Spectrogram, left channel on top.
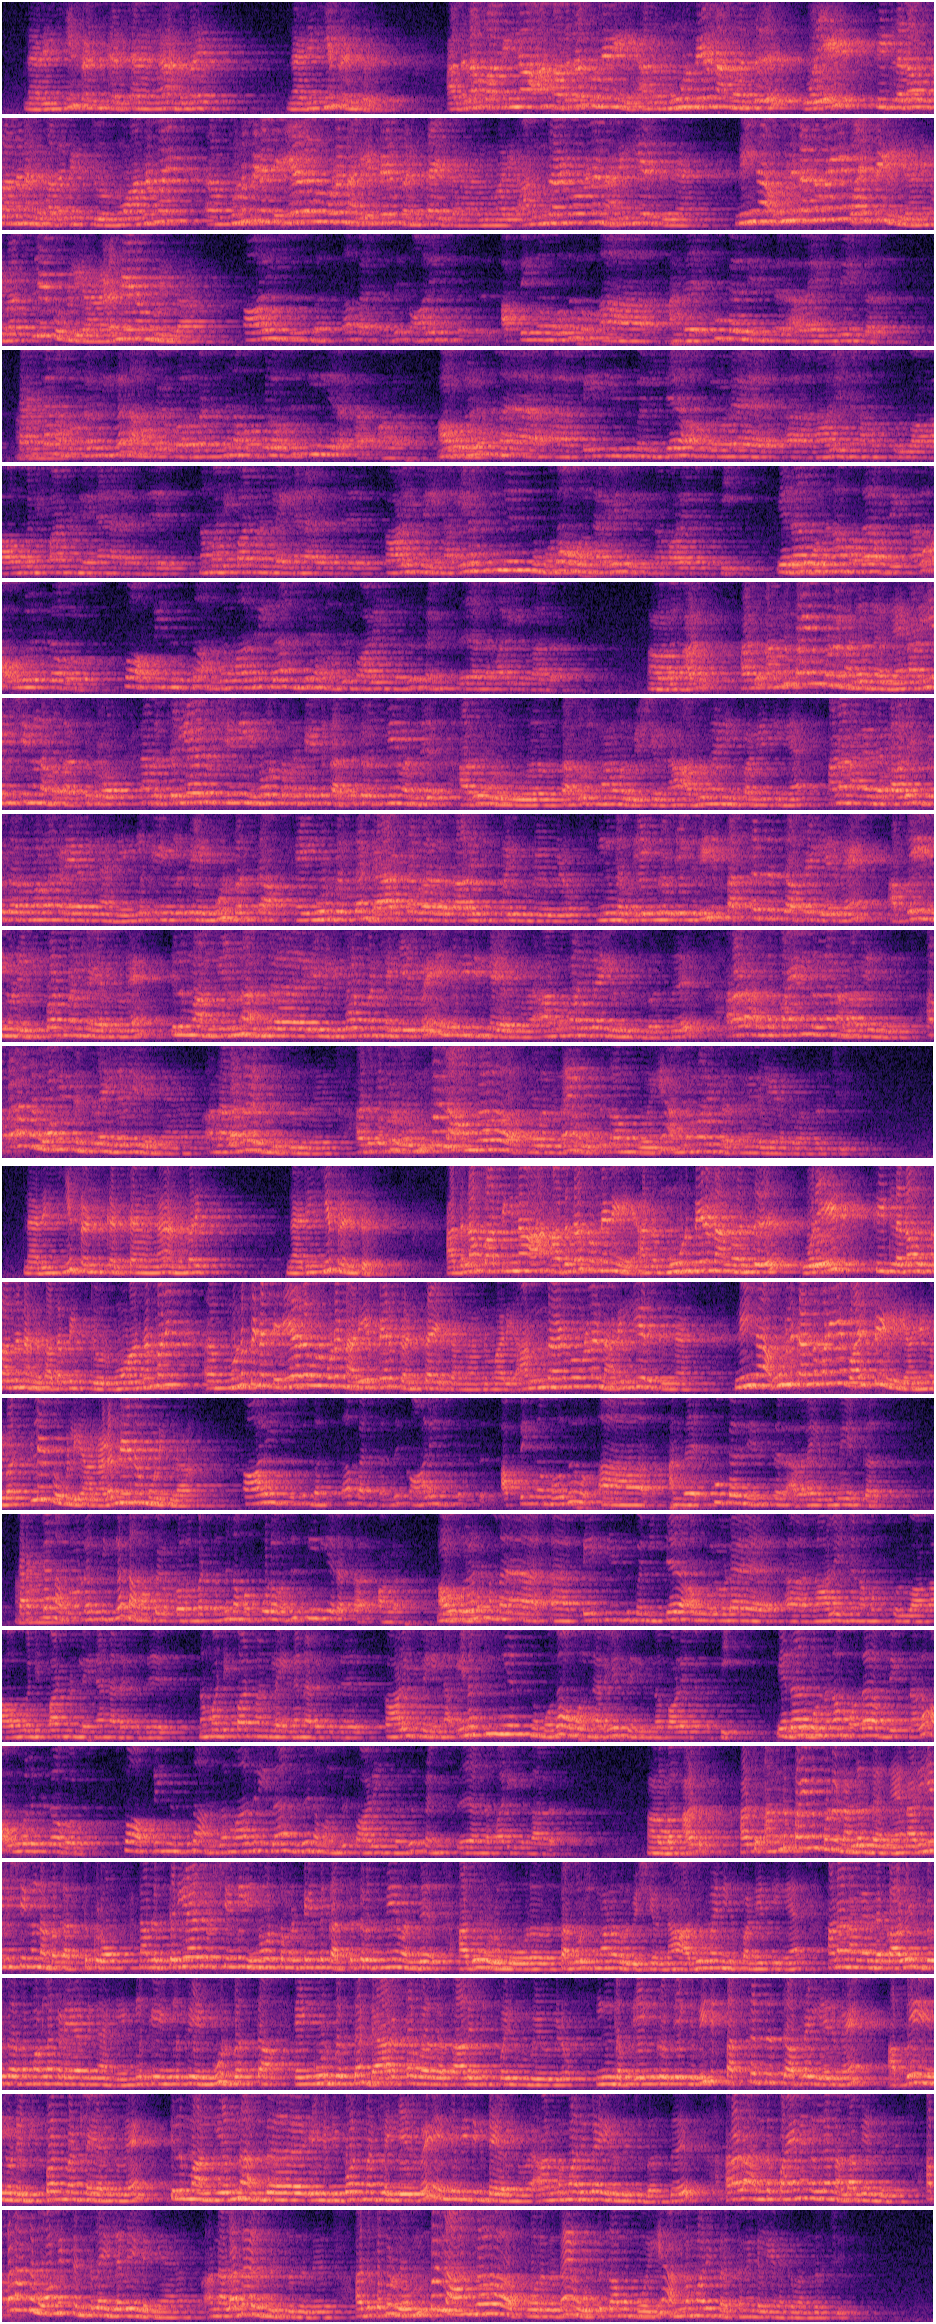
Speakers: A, on the right (about 65°); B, on the right (about 30°).
A: நெறய ஃரெண்ட்ஸ் கெட ச்சாங்கங்க அந்த மாரி நெறய ஃப்ரெண்ட்ஸு அதெல்லாம் பாத்தீங்கன்னா அது தான் சொன்னேனே அந்த மூணு பேரு நாங்க வந்து ஒரே சீட்லதா உட்காந்து நாங்க கத பேசிட்டு வருவோ அந்த மாரி முன்ன பின்ன தெரியாதவங்க கூட நெறய பேர் ஃப்ரெண்ட்ஸா இருக்காங்க அந்த மாரி அந்த அனுபவம்ல நெறய இருக்குங்க நீங்க உங்களுக்கு அந்த மாரியே வாய்ப்பே இல்லையா நீங்க பஸ்லேயே போகலயா நடந்தே தா போனிங்ளா
B: காலேஜ் வந்து பஸ் தான் பட் வந்து காலேஜ் பஸ் அப்டிங்கூ போது அந்த கூட்டல் நெரி அதெல்லா எதுவுமே இருக்காது
A: ஆ
B: கரெக்டா நம்மளோட சீட் ல நம்ம போய் உட்காரோ பட் வந்து நம்ம கூட வந்து சீனியர் அக்கா இருப்பாங்க அவுங்களோட
A: ம் ம்
B: நம்ம அ பேசி இது பண்ணி ட்டு அவங்களோட அ நாலேஜ நமக்கு சொல்லுவாங்க அவங்க டிபார்ட்மெண்ட்ல என்ன நடக்குது நம்ம டிபார்ட்மெண்ட்ல என்ன நடக்குது காலேஜ்ல என்ன ஏன்னா சீனியர்ஸ்ங்கும் போது அவங்களுக்கு நெறய தெரியு இந்த காலேஜ பத்தி ஏதாவது
A: ம் ம்
B: ஒண்ணுன்னா மொத அப்டேட் னால அவங்களுக்கு தா வரு சோ அப்டிங்கும் போது அந்த மாதிரி தா வந்து நம்ம வந்து காலேஜ்ல வந்து பிரெண்ட்ஸு அந்த மாரி இருந்தாங்க இந்த
A: ஆம்
B: பஸ்
A: அது அது அந்த பயணம் கூட நல்லதுதா நெறய விஷயங்கள் நம்ம கத்துக்கிறோம் நம்மளுக்கு தெரியாத விஷயங்கள் இன்னொருத்தவங்கள்ட்ட இருந்து கத்துக்கறதுமே வந்து அதுவு ஒரு ரொம்ப சந்தோஷமான ஒரு விஷயந்தா அதுவுமே நீங்க பண்ணிருக்கீங்க ஆனா நாங்க இந்த காலேஜ் பஸ் அ மாரிலா கெடையாதுங்க எங்களுக்கு எங்களுக்கு எங்கூர் பஸ் தா எங்க ஊர் பஸ் தா டேரக்டா வா காலேஜுக்கு போய் வ் வ விடும் ங்க எ எங்க வீட்டுக்கு பக்கத்து ஸ்டாப்ல ஏறுவே அப்டியே என்னுடைய டிபார்ட்மெண்ட்ல எறங்குவே திரும்ப அங்க இருந்து அந்த எங்க டிபார்ட்மெண்ட்ல ஏறுவே எங்க வீட்டு கிட்ட எறங்குவே அந்த மாரிதா இருந்துச்சு பஸ் அதனால அந்தப் பயணங்கள்லா நல்லாவே இருந்தது அப்பல்லா அந்த வாமிட் சென்ஸ் எல்லா இல்லவே இல்லைங்க அது நல்லாதா இருந்துட்ருந்தது அதுக்கப்புற ரொம்ப லாங்கா போறததா எ ஒத்துக்காம போயி அந்த மாரி பிரச்சனைகள் எனக்கு வந்துருச்சு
